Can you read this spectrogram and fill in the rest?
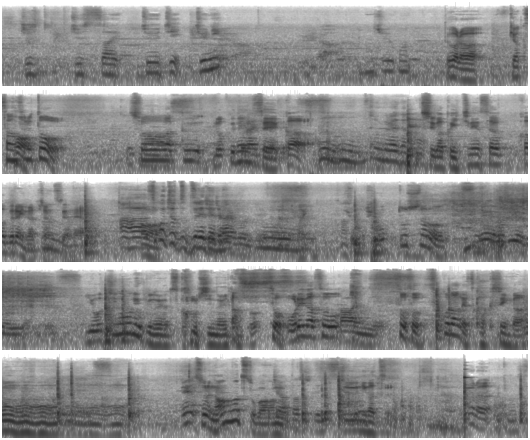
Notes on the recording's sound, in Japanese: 今回は趣向を変えて居酒屋での収録です。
